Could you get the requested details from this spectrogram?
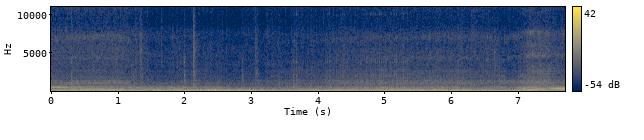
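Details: Bus with a diesel engine on a cold day, on high idle: under a low diesel drone, a thin whine rises and falls during a turn. A power steering problem is suspected, not confirmed.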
